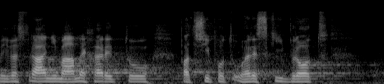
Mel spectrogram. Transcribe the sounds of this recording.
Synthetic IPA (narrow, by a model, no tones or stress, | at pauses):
mɪvɛspɾaːɲɪmaːmɛxaɾɪt̪upat̪r̥iːpot̪uɦɛɾskiːbɾot̪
